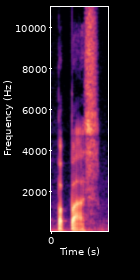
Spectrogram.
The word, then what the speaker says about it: papás: Un día, como le digo yo, el día de los poteros, el día de los papas, con acento en la última, el día de las papás.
